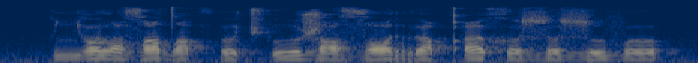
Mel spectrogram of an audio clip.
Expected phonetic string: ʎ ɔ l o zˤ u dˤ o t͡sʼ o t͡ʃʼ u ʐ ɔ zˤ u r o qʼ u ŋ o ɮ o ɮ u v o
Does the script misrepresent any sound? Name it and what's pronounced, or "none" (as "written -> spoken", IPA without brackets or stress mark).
ŋ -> x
